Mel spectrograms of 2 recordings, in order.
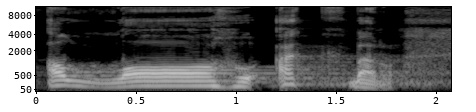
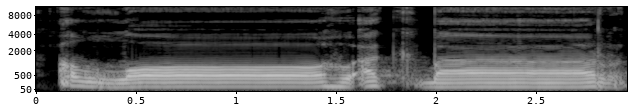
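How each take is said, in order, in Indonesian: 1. Vokal setelah b dibaca pendek. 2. Vokal setelah b dibaca panjang. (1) "kalau dipendekkan itu kan Allah yang maha besar" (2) "tidak boleh memanjangkan ba-nya lafaz akbar"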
